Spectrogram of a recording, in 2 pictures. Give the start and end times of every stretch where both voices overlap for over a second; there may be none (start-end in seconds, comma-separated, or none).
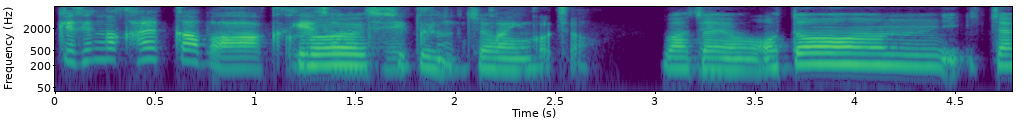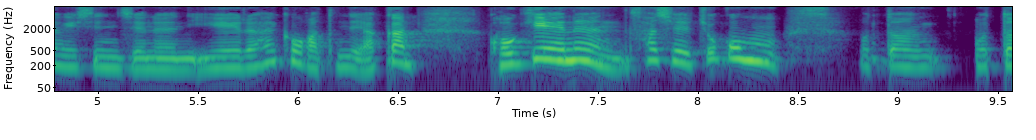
1.1-2.5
